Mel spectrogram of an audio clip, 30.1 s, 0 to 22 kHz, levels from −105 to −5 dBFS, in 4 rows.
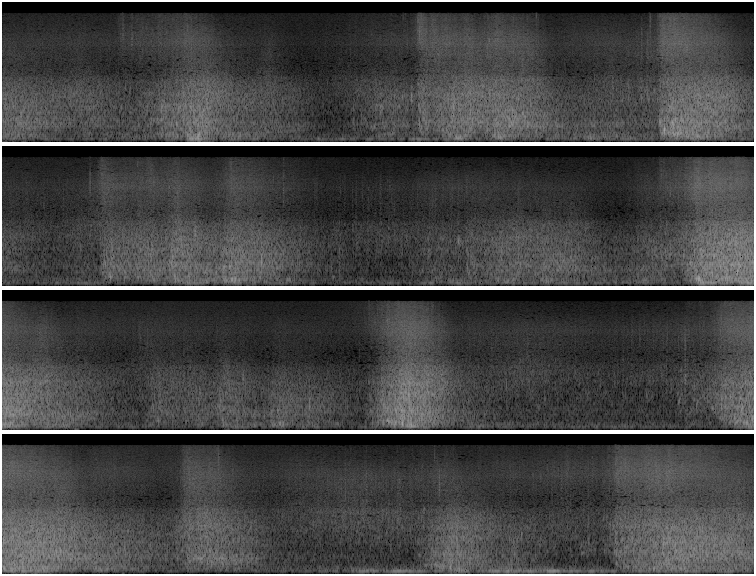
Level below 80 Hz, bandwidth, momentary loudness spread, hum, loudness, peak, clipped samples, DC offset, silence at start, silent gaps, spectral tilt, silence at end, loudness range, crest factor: -76 dBFS; 16 kHz; 17 LU; none; -50 LUFS; -30 dBFS; under 0.1%; under 0.1%; 0 s; none; -2.5 dB/octave; 0 s; 8 LU; 22 dB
